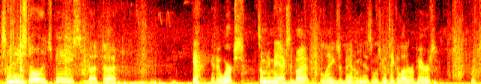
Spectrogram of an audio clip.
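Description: A man's voice: medium pitch, animated, brisk, noisy background. Chatty man outdoors. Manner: chatty, rambling, jokey asides. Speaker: storage unit reseller vlogger. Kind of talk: casual walkthrough commentary. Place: outdoors on a rural lawn.

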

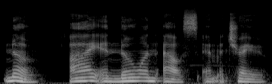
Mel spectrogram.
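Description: A man's voice: medium pitch, a little slow, a little mellow, lightly acted. Boy hunter, about ten, played by adult male narrator: proud, terse, solemn, fantasy audiobook.

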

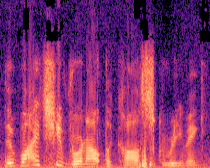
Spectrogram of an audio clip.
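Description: Lively, higher-pitched young man teasing over games. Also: moderate pace, a little hiss or hum, low-quality recording. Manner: teasing, mock-dramatic. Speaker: gaming co-player. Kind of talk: casual gameplay banter. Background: music and game sounds.

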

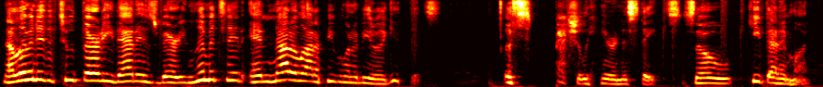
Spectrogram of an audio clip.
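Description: A man's voice: high-pitched, brisk, a little mellow, lo-fi sound, soft background music. A man hosting a toy news channel, speaking as a blunt, slangy, rambling voice-over over still images. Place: voice-over, not in pictured place.

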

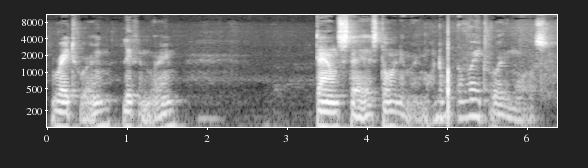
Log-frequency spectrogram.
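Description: A man, chatting casually while exploring a dark abandoned house. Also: low voice, very animated, slow, vocal fry, background noise. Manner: chatty, easily impressed, matey. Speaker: urban explorer host.

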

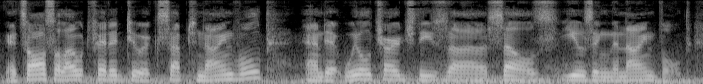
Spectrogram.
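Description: A man's voice: fairly high pitch, fairly even intonation, takes it slowly. Matter-of-fact man, noisy outdoor recording. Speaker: amateur radio hobbyist presenting gear. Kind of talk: informal gear walkthrough narration. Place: outdoors on a lawn. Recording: outdoor recording with clear background noise.

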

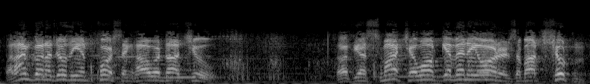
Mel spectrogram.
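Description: An American actor playing a stern, fair, world-weary frontier marshal in a 1950s radio western, terse and authoritative. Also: male voice, high voice, a little fast, bright, forceful tone, heavily acted. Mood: firm. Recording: noisy vintage 1950s radio recording.

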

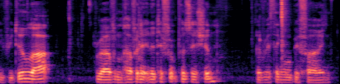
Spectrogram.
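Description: A man's voice: on the low side, steady tone, fast, a little hiss or hum. A man narrating a hands-on how-to as a tutorial host, explaining plainly step by step.

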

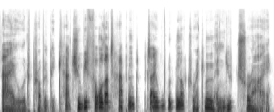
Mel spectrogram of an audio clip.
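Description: A man voicing a rumbling, gloating she-dragon. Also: big pitch swings, a little slow, creaky, breathy edge, no room sound, clean studio sound, heavily acted. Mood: menacing. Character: huge scheming female dragon, smug and menacing.

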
